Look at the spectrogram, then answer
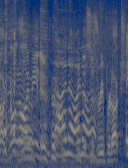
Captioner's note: laughs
